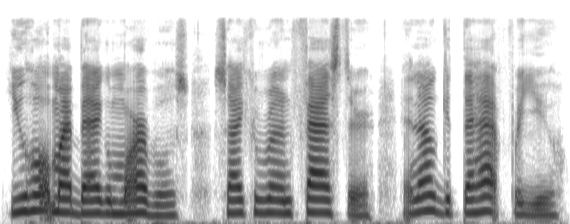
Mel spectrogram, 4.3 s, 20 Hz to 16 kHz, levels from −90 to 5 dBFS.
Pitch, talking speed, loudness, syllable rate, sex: 205 Hz, 250 wpm, -17 LUFS, 5.3 syllables/s, female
